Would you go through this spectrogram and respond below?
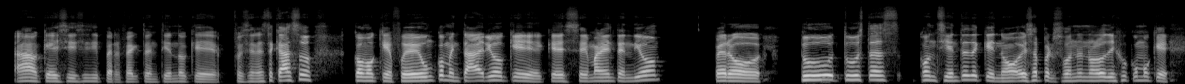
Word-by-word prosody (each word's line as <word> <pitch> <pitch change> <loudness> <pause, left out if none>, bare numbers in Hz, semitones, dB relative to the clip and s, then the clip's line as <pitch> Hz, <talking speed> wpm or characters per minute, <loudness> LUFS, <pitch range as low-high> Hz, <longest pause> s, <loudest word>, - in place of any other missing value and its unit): Ah, 160 +1 +3
okey, 145 -2 -3
sí, 145 0 -5
sí, 150 +2 -13
sí, 145 - -7
perfecto. 130 +1 -5
Entiendo 130 +2 -8
que, 120 -3 -4
pues, 140 -2 -9
en 140 - -3
este 145 - -5
caso, 195 +3 +2 0.4
como 175 -1 +2
que 155 -3 +2
fue 160 +1 +5
un 175 +2 0
comentario 185 -1 +2
que 155 -7 +2
que 150 -1 +3
se 150 +2 -2
malentendió, 170 +7 +1 0.5
pero 160 -5 +4 0.3
tú 210 +1 +4
tú 210 0 -1
estás 205 -1 -2
consciente 190 0 -1
de 210 - +1
que 170 - +2
no, 155 +1 0
esa 190 +3 -1
persona 165 0 -4
no 170 0 -1
lo 175 - +3
dijo 170 +3 -3
como 185 0 -7
que: - - 0
165 Hz, 180 wpm, -20 LUFS, 150-190 Hz, 0.5 s, fue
